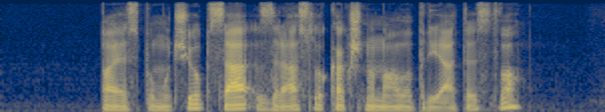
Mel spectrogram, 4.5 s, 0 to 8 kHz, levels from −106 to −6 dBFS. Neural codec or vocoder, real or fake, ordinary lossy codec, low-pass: none; real; none; 7.2 kHz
